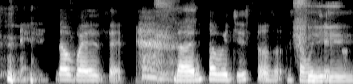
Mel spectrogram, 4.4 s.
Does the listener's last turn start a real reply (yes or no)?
yes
